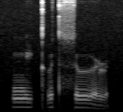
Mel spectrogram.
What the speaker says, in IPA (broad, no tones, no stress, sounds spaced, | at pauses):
n i kʼ ɯ t s ɯ ɭ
